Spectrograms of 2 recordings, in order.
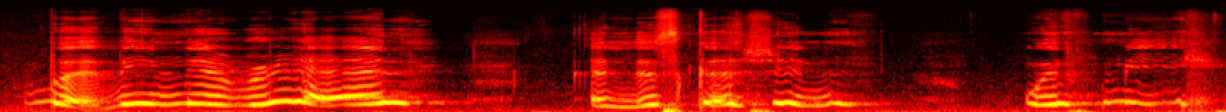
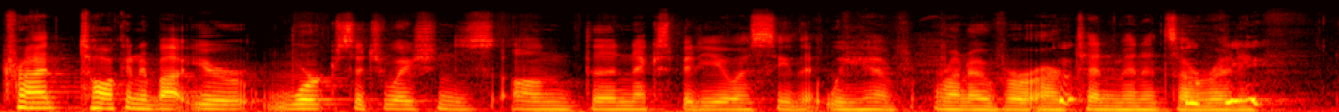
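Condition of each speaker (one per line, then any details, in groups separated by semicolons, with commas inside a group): Cerebral palsy, athetoid quadriplegia, severe; athetoid quadriplegia, arms legs trunk affected, hip surgeries; GMFCS level 4, power wheelchair, needs help sitting standing; may be hard to understand, muscles affected
No condition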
